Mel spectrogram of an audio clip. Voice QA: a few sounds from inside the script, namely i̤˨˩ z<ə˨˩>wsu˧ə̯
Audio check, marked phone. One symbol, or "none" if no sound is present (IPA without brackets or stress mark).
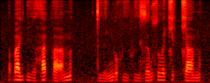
ə˨˦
